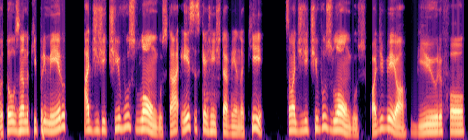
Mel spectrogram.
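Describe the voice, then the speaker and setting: A Brazilian man teaching English grammar online, patient and deliberate, stretching out example phrases and checking in with the class. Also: mid-range voice, darkish tone, no room sound, clean studio sound. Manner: patient, drawn-out model phrases with frequent "ó" and "tá?" check-ins; slow and deliberate.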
